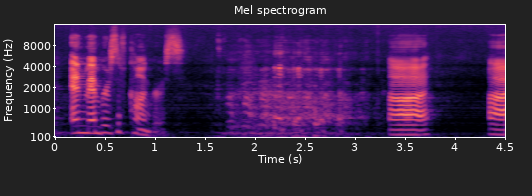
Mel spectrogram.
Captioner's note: laughter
